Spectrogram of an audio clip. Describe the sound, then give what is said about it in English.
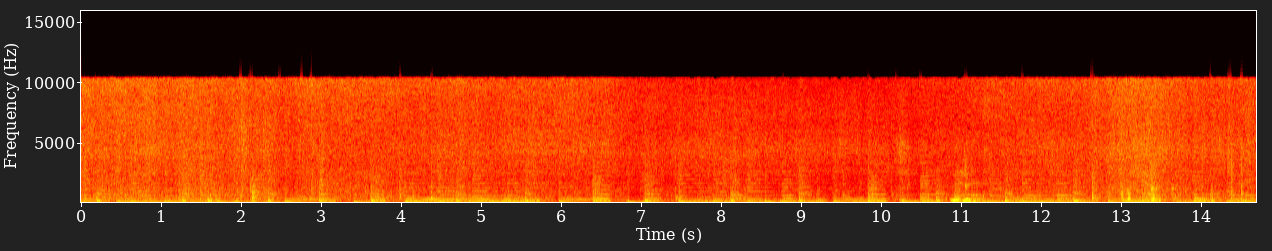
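Beef meatballs frying in a pan without olive oil give off a steady, fairly loud sizzling hiss with crackles and spits popping throughout. “All right, let's put the meatballs in here.”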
